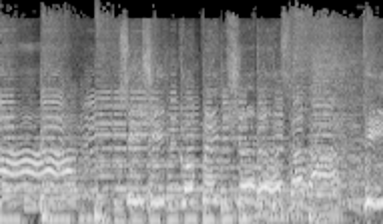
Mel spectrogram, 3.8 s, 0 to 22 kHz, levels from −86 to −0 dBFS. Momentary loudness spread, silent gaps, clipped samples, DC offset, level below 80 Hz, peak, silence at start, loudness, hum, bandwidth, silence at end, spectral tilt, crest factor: 4 LU; none; under 0.1%; 0.2%; -26 dBFS; 0 dBFS; 0 s; -11 LUFS; none; over 20 kHz; 0 s; -3.5 dB/octave; 12 dB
